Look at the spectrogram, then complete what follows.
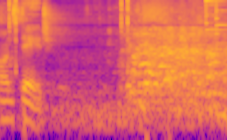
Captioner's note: audience laughing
